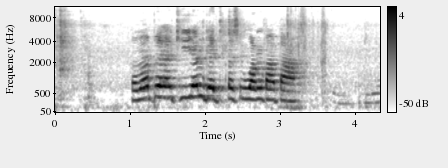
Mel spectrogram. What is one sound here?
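A young girl speaks loudly and with animation close by.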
